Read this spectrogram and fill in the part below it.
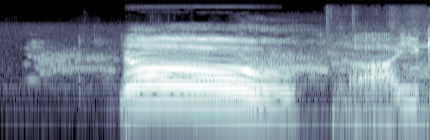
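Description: A teenage boy shouts loudly and drawn out, close to a microphone.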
